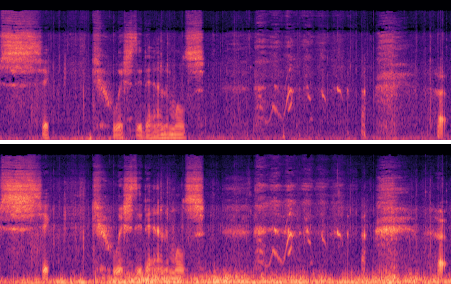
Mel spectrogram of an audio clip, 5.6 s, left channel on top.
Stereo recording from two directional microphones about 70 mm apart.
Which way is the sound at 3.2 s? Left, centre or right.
Centre.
